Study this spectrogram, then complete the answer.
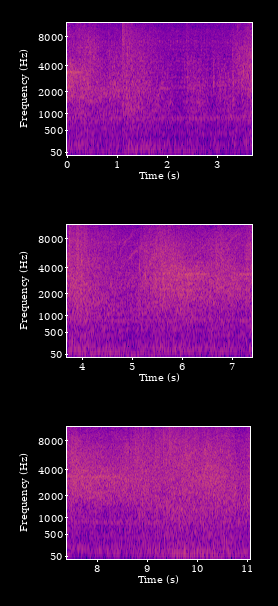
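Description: A heavy robot's thrusters roar steadily.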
